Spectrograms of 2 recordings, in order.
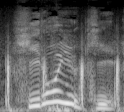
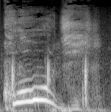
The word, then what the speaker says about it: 浩之: えっ、ー、と、ひろゆき、えー、ひろしのこれと書いて、ひろゆきと書いて、えー、こうじさんとお読みするということでございますね。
